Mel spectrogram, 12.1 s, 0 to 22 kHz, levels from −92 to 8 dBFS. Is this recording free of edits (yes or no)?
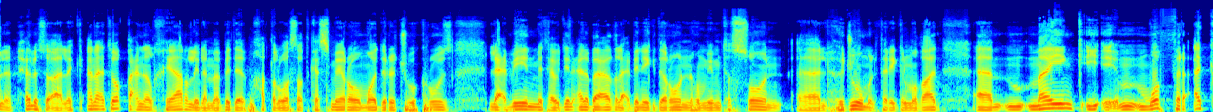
no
